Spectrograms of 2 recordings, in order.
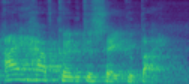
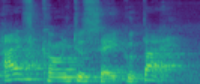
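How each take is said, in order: First: I have is said as two full words. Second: I have is shortened to one syllable. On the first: The speaker calls it wrong. "They don't say" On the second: The speaker calls it right. "With contraction"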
